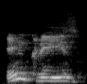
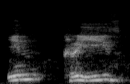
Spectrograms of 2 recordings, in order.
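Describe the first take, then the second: First: "Increase" stressed on IN, slow; noun stress. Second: "increase" stressed on CREASE, slow; verb stress. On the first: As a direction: hit IN in "Increase". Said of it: "is noun". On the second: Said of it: "is verb". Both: Shown as a demonstration.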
